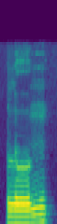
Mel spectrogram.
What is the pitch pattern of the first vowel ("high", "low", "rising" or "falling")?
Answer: rising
